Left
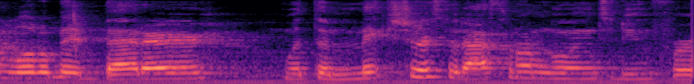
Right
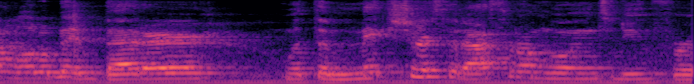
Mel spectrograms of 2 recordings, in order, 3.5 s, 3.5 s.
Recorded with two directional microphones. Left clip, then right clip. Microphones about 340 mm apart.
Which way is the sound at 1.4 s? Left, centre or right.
Centre.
